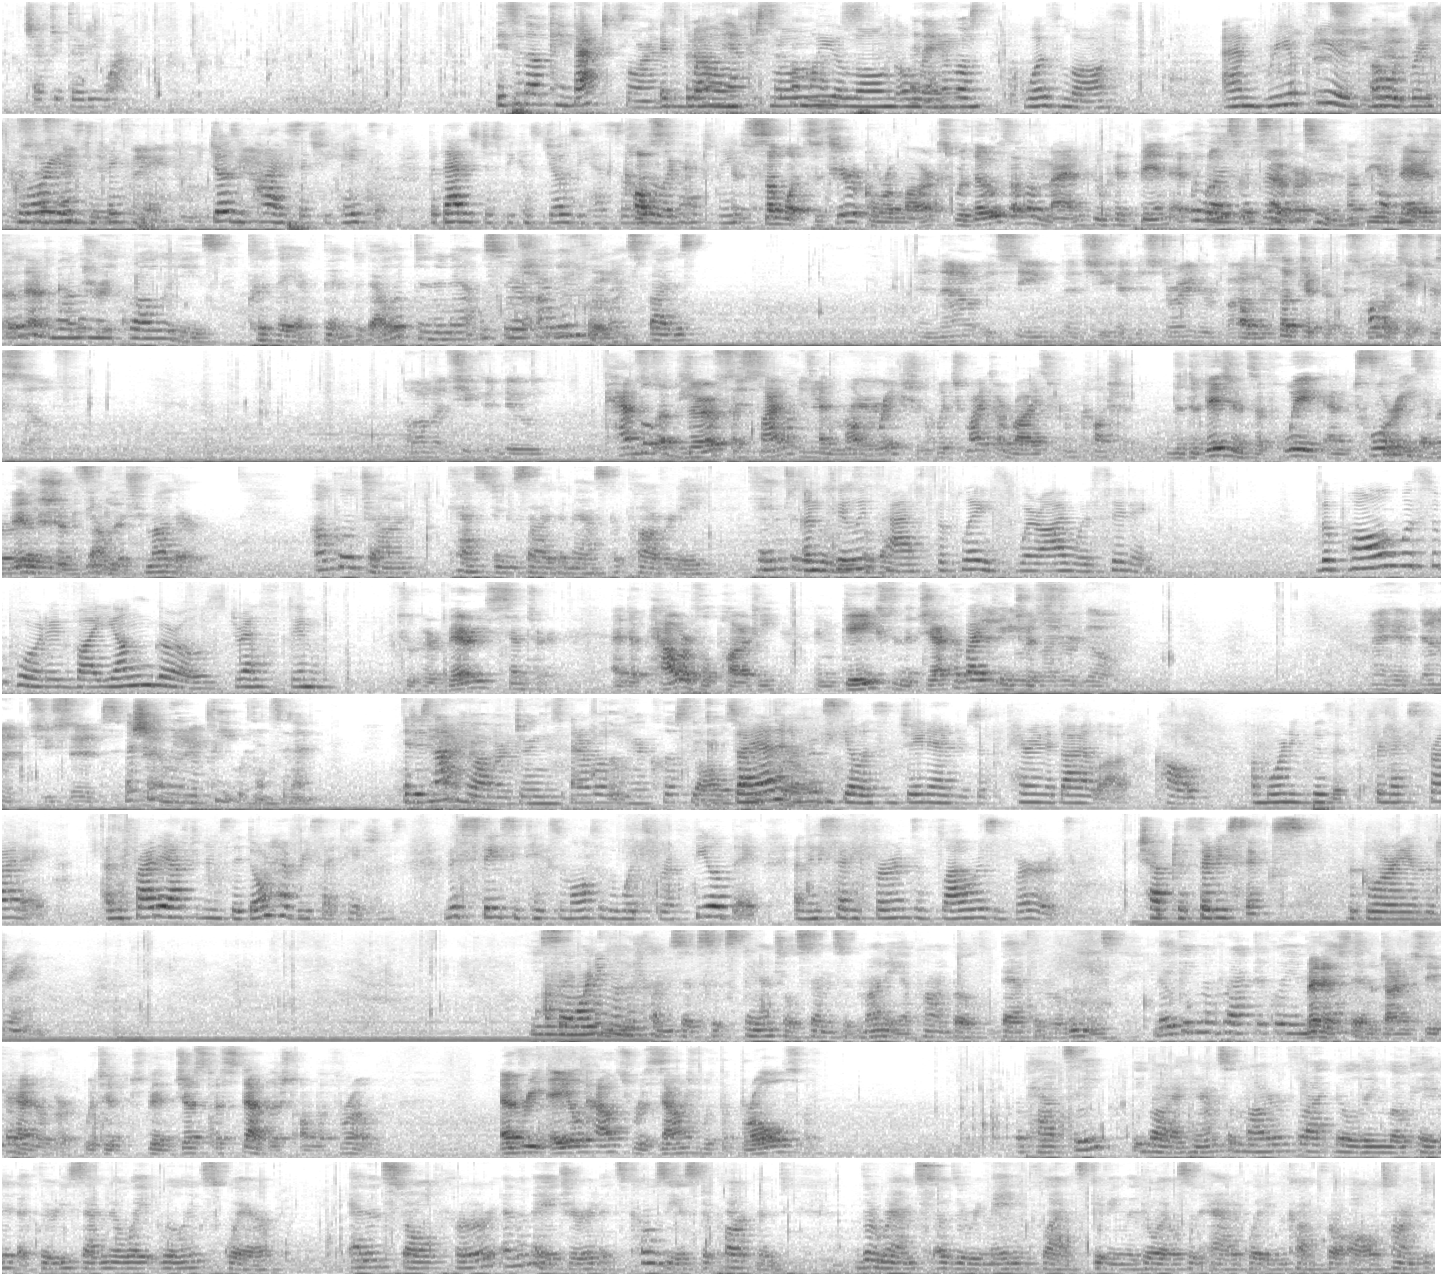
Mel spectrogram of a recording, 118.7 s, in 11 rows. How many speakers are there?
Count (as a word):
six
